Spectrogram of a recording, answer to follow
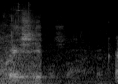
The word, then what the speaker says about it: Kwesi Amusuah Ackah: it's pronounced Kwesi Amusuah Ackah.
